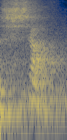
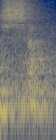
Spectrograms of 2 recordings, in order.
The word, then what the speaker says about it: chat: I said un chat. I did not say chat. I say un chat. So, it's a T. It's here when you write it, but you do not pronounce it.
